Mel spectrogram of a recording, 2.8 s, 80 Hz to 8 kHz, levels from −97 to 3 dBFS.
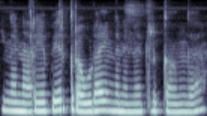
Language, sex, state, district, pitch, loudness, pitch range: Tamil, female, Tamil Nadu, Nilgiris, 220 Hz, -14 LUFS, 210-230 Hz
